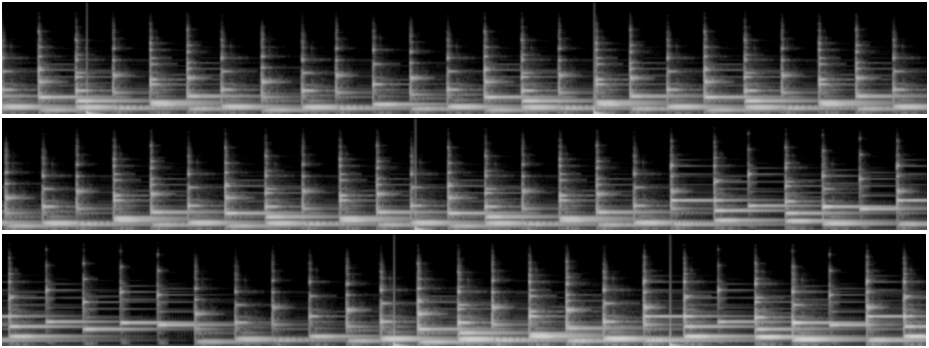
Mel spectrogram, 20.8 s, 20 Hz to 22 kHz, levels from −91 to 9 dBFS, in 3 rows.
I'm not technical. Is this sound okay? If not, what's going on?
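No. There are five DC steps, at 0.64, 4.44, 10.04, 16.82 and 18.89 seconds. Each time, the signal's resting level suddenly jumps off centre. You hear a low thump. The offset then fades back, while the sound carries on unchanged.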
